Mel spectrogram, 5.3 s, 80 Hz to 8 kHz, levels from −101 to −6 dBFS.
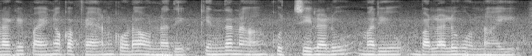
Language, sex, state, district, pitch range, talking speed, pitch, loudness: Telugu, female, Telangana, Hyderabad, 165-175 Hz, 125 wpm, 170 Hz, -16 LUFS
